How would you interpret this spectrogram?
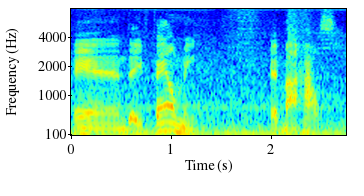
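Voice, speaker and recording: A middle-aged man who works as a radio DJ talks through his stories in a loose, rambling way, often laughing at himself. His voice sits at an ordinary pitch. The recording has steady background noise. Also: slow. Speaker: podcast co-host and radio DJ. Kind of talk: casual chat.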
